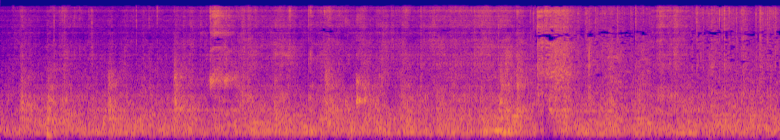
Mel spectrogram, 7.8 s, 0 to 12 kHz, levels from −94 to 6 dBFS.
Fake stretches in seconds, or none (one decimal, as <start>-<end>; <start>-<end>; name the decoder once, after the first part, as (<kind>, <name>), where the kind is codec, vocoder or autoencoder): 0.0-5.3 (codec, HILCodec); 6.5-6.9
